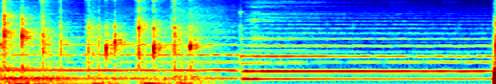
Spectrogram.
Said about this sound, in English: Do you enjoy hearing typing?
